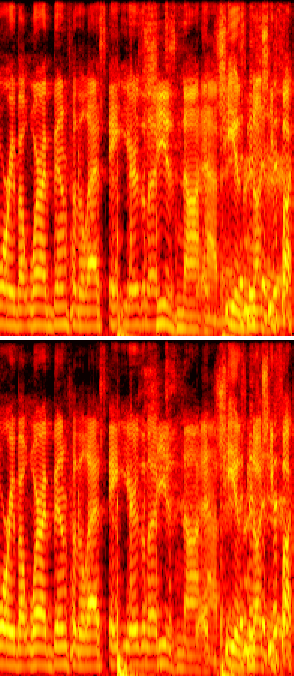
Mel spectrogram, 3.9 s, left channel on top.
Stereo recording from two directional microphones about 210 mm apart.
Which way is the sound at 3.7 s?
45° left (ahead or behind).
